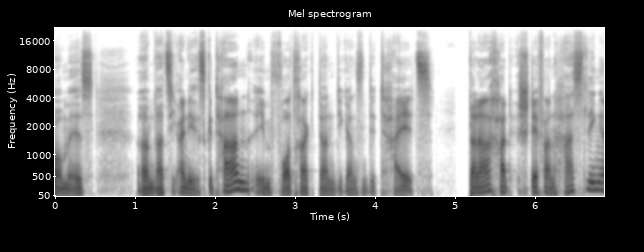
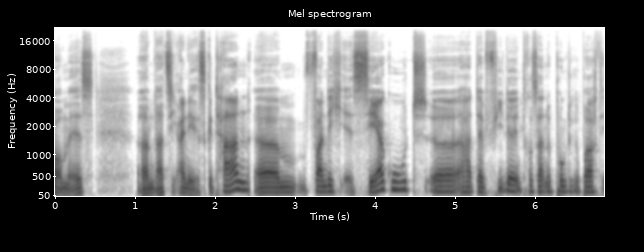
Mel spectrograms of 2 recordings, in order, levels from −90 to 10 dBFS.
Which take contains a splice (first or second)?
second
